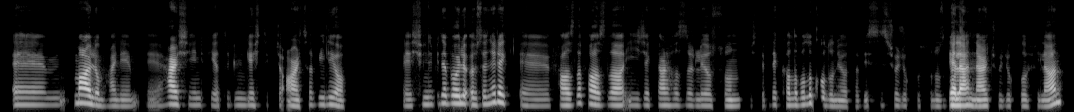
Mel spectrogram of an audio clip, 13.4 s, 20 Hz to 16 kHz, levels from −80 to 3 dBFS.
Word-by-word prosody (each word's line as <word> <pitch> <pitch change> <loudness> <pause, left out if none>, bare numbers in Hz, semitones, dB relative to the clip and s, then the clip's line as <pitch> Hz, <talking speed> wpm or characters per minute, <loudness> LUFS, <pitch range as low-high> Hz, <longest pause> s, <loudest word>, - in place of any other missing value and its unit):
emm, 190 +3 -7
malum 225 -8 +7
hani, 160 0 -11
eee, - - -17
her 205 -1 +8
şeyin 190 -2 -14
fiyatı 185 0 -16
gün 180 -1 -15
geçtikçe 180 0 -13
artabiliyor. 185 +1 -3 0.7
E, 165 0 -9
şimdi 200 +4 -11
bir 220 - -23
de 230 -1 -2
böyle 225 -1 +4
özenerek, 230 +6 -2
eee, 165 -2 -12
fazla 175 +5 -2
fazla 185 -5 +1
yiyecekler 180 0 -7
hazırlıyorsun. 170 -1 -9
İşte, 165 0 -27
bir 180 - -43
de 190 - -9
kalabalık 190 +4 -6
olunuyor 155 -3 -8
tabii. 155 0 -19
Siz 170 +3 -23
çocuklusunuz, 160 -2 -17
gelenler 175 -2 +7
çocuklu 160 0 -14
filan. 160 - +1
180 Hz, 145 wpm, -25 LUFS, 165-190 Hz, 0.7 s, her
